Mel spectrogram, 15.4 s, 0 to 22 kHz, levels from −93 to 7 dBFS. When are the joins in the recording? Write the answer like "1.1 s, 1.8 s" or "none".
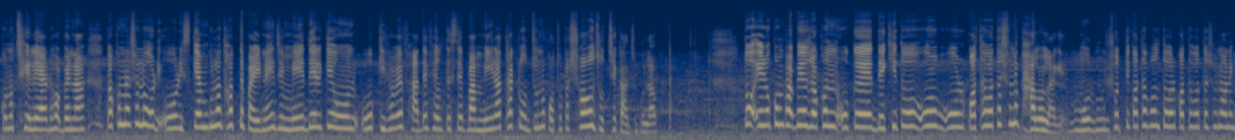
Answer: none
